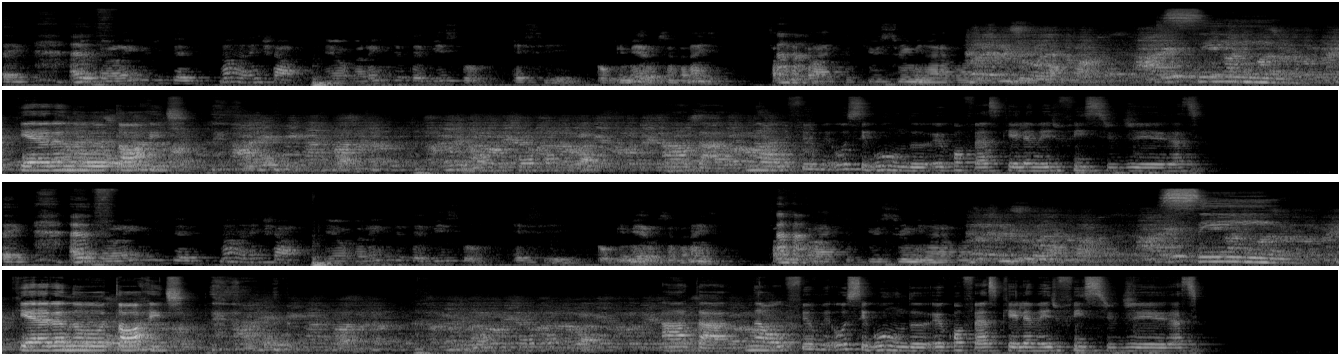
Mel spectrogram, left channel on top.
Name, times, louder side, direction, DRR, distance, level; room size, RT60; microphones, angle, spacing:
voice 1, 0.0-1.1 3.1-3.2 7.7-8.1 11.7-12.9 13.5-15.2 15.5-15.8 16.1-16.3 17.5-17.7 20.0-25.3, right 4 dB, 25° right, 0.3 m, -29 dB
voice 2, 0.8-2.9 3.2-4.8 5.1-7.1 7.7-11.2 12.3-12.6 13.2-14.7 15.7-17.0 17.9-19.6, left 1 dB, 80° left, 1.2 m, -38 dB
sound 1, 9.6-21.5, left 3 dB, 55° left, 0.6 m, -35 dB
4.7 x 3.6 x 2.6 m
head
